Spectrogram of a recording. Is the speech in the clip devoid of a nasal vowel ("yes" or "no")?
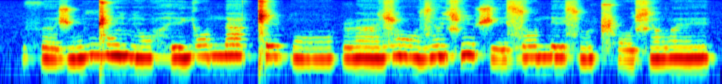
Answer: no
